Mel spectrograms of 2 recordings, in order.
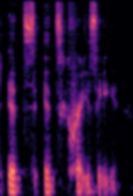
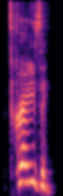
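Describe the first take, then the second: First: Whisper. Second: Excited. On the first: Muttered awe at Southern parades. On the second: Exclaims after whispered version. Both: Real, not acted.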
